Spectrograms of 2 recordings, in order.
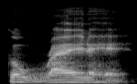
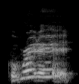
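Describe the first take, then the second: First: Said in the usual way. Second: Higher, softer sarcastic go right ahead; mocking invitation. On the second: Real, not acted. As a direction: taunt Warner Brothers sarcastically. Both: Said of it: "repeated taunt".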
